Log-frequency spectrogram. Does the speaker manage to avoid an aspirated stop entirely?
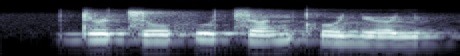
no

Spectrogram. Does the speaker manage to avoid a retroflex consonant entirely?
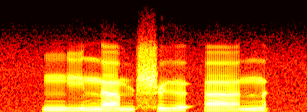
no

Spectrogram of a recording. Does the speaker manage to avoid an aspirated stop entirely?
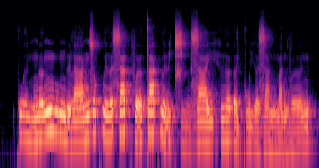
yes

